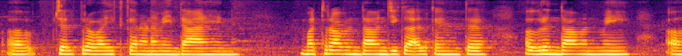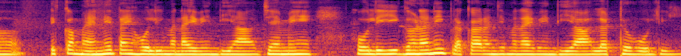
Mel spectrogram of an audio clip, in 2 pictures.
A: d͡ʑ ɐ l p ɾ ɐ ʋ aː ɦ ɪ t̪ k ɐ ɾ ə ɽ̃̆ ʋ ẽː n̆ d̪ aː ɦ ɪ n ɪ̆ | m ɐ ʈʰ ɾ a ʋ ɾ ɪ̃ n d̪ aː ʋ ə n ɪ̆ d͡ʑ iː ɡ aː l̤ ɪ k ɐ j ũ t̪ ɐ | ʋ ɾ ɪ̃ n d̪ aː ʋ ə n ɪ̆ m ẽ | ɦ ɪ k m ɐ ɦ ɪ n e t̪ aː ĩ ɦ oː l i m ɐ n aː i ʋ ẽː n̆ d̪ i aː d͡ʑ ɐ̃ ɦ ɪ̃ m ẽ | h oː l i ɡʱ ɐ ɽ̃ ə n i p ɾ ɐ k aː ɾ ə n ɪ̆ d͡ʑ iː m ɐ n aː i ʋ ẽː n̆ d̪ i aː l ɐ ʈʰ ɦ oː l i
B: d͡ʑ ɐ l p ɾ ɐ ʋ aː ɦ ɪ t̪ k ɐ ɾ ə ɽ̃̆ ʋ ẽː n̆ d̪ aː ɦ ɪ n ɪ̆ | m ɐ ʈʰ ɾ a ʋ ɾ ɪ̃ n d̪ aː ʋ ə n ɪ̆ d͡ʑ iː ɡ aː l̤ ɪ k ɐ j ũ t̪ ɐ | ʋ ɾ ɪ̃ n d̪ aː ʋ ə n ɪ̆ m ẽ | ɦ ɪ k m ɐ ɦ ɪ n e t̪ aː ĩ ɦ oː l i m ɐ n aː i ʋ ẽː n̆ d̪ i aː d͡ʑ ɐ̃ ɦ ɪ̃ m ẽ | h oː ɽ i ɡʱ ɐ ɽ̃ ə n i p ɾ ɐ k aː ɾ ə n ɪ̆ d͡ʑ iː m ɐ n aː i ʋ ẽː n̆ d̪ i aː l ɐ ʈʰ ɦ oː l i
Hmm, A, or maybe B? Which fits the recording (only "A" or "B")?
A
